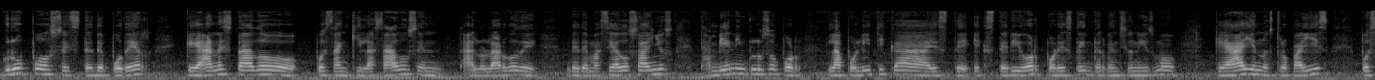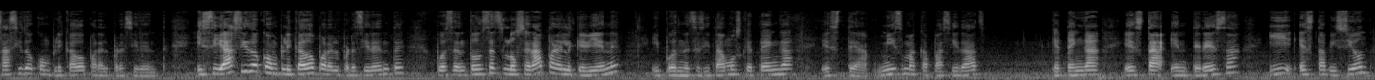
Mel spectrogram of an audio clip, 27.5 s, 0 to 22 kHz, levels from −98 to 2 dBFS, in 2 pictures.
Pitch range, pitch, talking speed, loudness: 170-205 Hz, 185 Hz, 155 wpm, -39 LUFS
